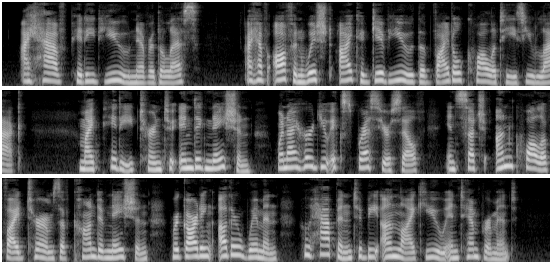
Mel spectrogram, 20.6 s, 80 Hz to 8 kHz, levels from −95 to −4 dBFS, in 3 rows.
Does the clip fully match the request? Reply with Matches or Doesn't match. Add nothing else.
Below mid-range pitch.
Doesn't match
